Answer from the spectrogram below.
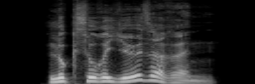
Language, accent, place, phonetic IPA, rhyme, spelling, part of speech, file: German, Germany, Berlin, [ˌlʊksuˈʁi̯øːzəʁən], -øːzəʁən, luxuriöseren, adjective, De-luxuriöseren.ogg
- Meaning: inflection of luxuriös: 1. strong genitive masculine/neuter singular comparative degree 2. weak/mixed genitive/dative all-gender singular comparative degree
